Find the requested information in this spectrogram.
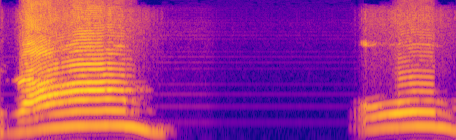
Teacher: उच्चारण के आधार पर तीसरा स्वर प्लुत स्वर। इनके उच्चारण में दीर्घ से भी अधिक समय लगता है, यानी सबसे ज्यादा समय लगता है इनके उच्चारण में।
